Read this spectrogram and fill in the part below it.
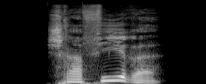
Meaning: inflection of schraffieren: 1. first-person singular present 2. first/third-person singular subjunctive I 3. singular imperative
- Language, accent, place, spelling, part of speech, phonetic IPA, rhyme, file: German, Germany, Berlin, schraffiere, verb, [ʃʁaˈfiːʁə], -iːʁə, De-schraffiere.ogg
